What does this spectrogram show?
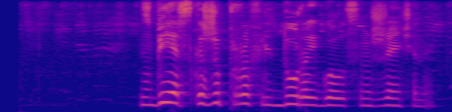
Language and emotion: Russian, angry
